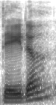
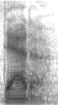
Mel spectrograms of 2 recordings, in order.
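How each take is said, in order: First: The word is given its American pronunciation. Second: The word is given its Canadian pronunciation. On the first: "in America it's data" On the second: "in Canada it's data"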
